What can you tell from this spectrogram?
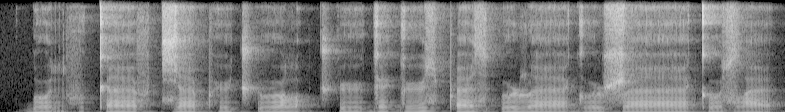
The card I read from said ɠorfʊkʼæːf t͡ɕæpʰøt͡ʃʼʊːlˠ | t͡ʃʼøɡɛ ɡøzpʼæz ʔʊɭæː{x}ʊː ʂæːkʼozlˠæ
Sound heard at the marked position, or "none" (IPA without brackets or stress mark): ɡ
